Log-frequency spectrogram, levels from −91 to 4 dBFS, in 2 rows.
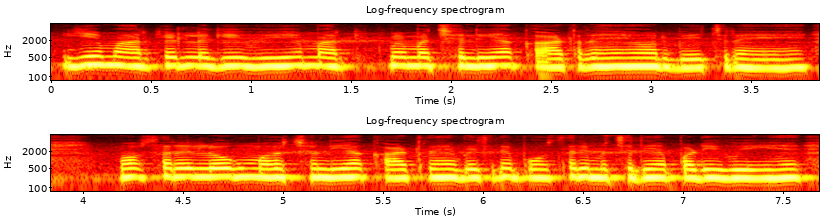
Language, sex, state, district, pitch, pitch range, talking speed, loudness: Hindi, female, Delhi, New Delhi, 235 Hz, 225-245 Hz, 240 wpm, -12 LUFS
